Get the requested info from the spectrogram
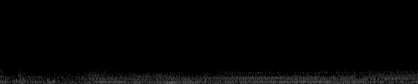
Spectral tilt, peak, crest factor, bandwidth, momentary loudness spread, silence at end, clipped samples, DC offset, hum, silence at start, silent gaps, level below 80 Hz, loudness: -10 dB/octave; -42 dBFS; 14 dB; 7 kHz; 5 LU; 0 s; under 0.1%; under 0.1%; none; 0 s; none; -64 dBFS; -57 LUFS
